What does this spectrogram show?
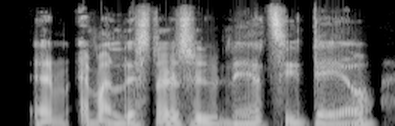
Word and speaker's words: Deyo: Can you tell me and my listeners who Nancy Deyo, am I pronouncing that properly? Deyo? You are.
